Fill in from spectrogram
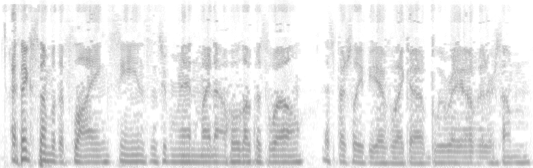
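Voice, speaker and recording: A man in casual podcast chat, making quick brief remarks. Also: lowish voice, little pitch movement, a bit bright, dull audio. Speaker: podcast co-host.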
